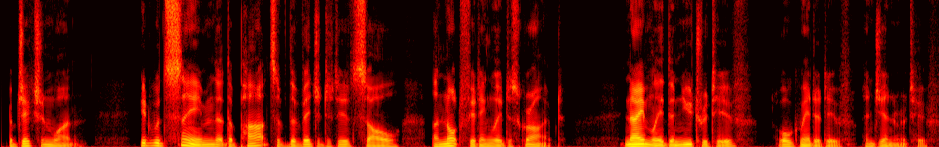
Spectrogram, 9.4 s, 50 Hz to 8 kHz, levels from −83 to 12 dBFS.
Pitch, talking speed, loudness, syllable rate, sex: 100 Hz, 135 wpm, -23 LUFS, 6.3 syllables/s, male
